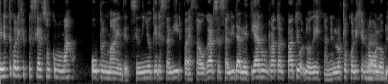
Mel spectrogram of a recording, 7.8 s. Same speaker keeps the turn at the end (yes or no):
yes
